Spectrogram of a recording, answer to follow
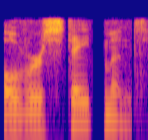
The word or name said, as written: overstatement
